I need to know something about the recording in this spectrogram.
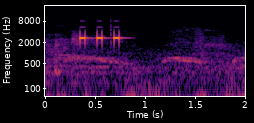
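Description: GoPro Hero 10 action camera giving three short, high beeps in quick succession as it powers on.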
